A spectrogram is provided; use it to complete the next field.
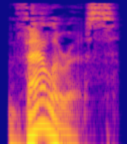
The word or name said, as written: valorous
